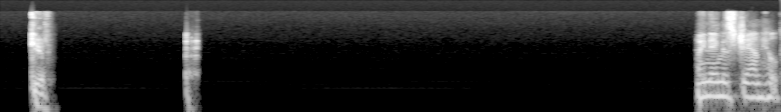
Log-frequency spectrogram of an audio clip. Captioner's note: silence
